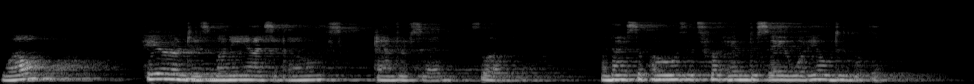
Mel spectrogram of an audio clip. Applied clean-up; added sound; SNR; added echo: none; none; none; reverberation time 1.9 s.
